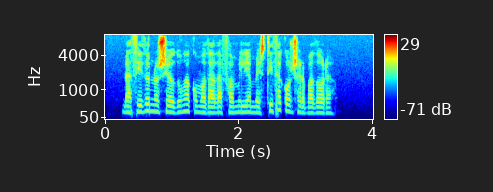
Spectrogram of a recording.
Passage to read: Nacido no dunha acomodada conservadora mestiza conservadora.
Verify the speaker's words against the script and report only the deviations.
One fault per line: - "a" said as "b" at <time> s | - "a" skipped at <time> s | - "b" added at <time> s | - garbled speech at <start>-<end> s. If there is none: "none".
- "seo" added at 0.9 s
- "conservadora" said as "familia" at 1.9 s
